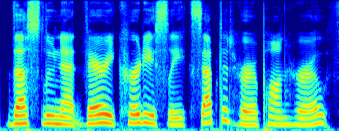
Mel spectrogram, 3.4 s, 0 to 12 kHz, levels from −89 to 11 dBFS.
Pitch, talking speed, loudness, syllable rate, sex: 195 Hz, 160 wpm, -18 LUFS, 5.2 syllables/s, female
